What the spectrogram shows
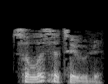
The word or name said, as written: solicitude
